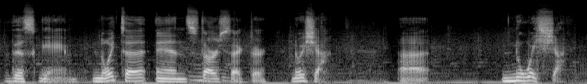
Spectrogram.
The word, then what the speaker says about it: Noita: Noita. I like to pronounce it Noitia for some reason, like there's another I in it. It's not the case.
